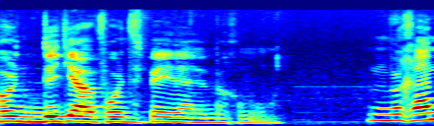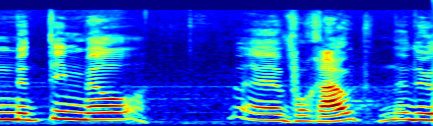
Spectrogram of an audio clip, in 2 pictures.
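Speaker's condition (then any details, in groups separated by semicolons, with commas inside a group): Cerebral palsy; brain damage, left hand affected; some difficulty talking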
